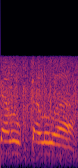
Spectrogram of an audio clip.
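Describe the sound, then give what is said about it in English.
A steady wash of fake canned applause, played on a show to welcome a new team member, dense and crackly like rain, holds at an even level throughout, with a voice faintly audible underneath. “That's our fake applause for all those out oh, there.”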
